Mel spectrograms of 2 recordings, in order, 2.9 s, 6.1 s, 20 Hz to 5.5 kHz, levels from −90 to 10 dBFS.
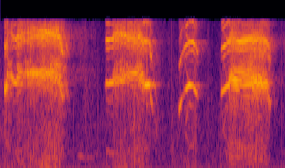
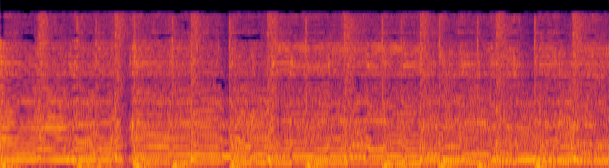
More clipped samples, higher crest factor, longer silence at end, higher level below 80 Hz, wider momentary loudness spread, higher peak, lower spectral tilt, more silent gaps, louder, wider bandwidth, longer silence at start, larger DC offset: neither; about the same, 12 dB vs 14 dB; about the same, 0.1 s vs 0 s; second, -46 dBFS vs -26 dBFS; first, 8 LU vs 1 LU; about the same, 0 dBFS vs 0 dBFS; second, -4 dB/octave vs -10 dB/octave; neither; first, -11 LUFS vs -15 LUFS; second, 4 kHz vs 4.6 kHz; about the same, 0.05 s vs 0 s; first, 0.3% vs under 0.1%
